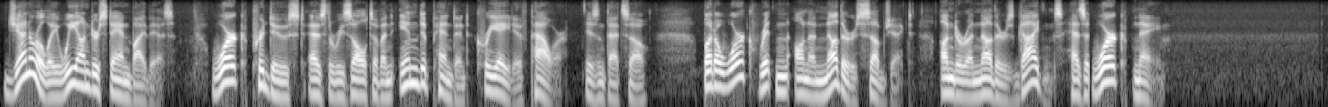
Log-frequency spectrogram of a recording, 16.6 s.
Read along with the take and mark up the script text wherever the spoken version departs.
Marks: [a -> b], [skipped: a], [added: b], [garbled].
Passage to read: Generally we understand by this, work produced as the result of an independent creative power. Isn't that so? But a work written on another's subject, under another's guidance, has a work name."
Generally we understand by this, work produced as the result of an independent creative power. Isn't that so? But a work written on another's subject, under another's guidance, has a work name."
